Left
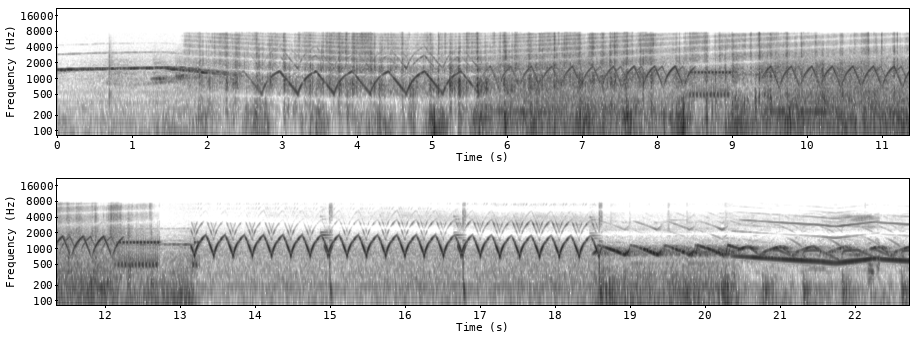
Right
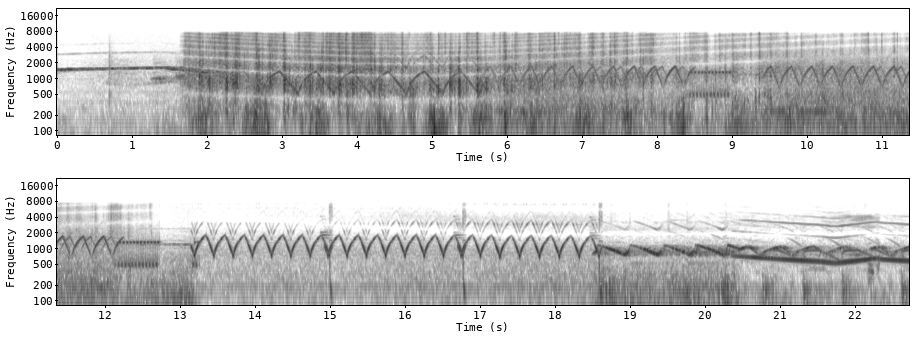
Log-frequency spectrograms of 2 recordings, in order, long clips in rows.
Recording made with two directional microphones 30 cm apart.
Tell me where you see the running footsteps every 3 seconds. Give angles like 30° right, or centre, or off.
50° right, 20° right, 30° left, 50° left, 60° left, off, off, off.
